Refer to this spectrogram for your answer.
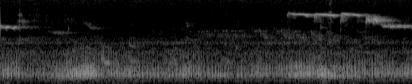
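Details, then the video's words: Frogs croaking in spring at a pond in Estonia, the chorus swelling in two louder waves, with a high bird song sliding downward in the final seconds. "Расслабляющее пение птиц и лягушек"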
